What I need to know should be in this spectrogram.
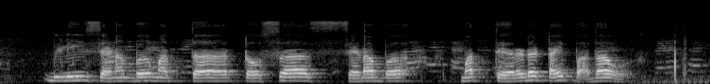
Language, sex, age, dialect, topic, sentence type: Kannada, male, 31-35, Northeastern, agriculture, statement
